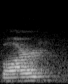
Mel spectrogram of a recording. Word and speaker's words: Barr: photo so captain bozo that last name is pronounced bard captain bard was born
